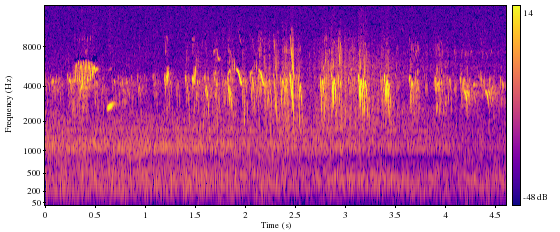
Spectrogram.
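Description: Song of a male bird from a wild flock, with caged captive birds nearby: many short, high chirps and trills come in quick bursts over a steady, rushing background noise.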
